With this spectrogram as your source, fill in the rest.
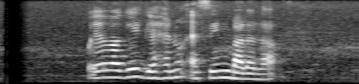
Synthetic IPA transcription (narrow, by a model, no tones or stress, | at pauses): o̰jəʋɐɡeːɡæɦenuʔæsinbɐlɐla̰ː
